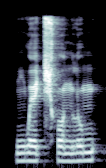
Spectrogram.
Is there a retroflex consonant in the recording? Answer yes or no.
no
